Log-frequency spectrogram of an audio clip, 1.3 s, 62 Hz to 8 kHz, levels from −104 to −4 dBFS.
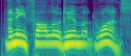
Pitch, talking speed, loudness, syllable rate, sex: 175 Hz, 225 wpm, -16 LUFS, 6.7 syllables/s, male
